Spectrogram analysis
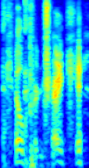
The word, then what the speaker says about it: Kilpatrick: Instagram chicken Captain Kilpatrick there we go kill Patrick that's how you say it in German along with Captain Charles G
